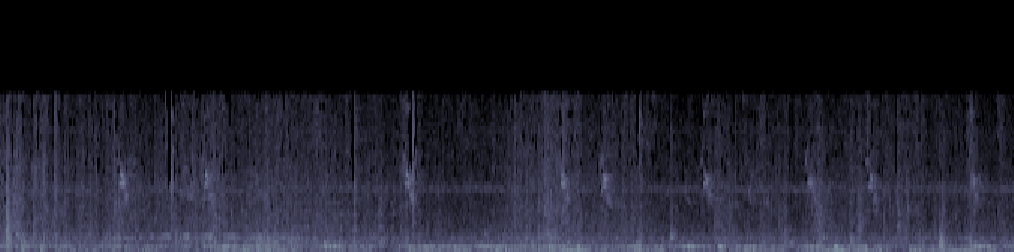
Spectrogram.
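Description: A flock of domestic pigeons cooing over one another without pause. Short, sharp splashes and wing flaps are scattered throughout as the birds bathe in a shallow tub of water.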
